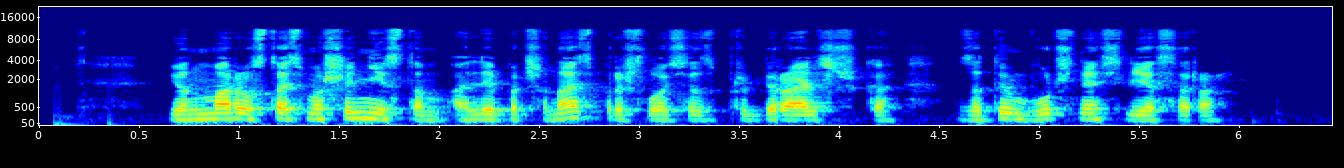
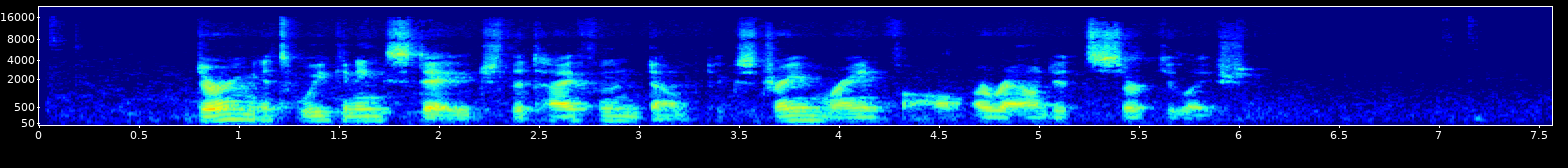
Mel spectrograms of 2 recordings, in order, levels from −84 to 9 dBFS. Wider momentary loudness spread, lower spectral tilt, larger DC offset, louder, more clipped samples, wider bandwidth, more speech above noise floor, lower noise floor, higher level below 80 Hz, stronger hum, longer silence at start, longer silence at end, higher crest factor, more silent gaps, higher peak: about the same, 14 LU vs 13 LU; first, -5 dB/octave vs -3 dB/octave; neither; first, -28 LUFS vs -32 LUFS; neither; second, 11.5 kHz vs 16.5 kHz; about the same, 32 dB vs 34 dB; second, -59 dBFS vs -67 dBFS; first, -66 dBFS vs -74 dBFS; neither; first, 0.65 s vs 0.05 s; second, 0.55 s vs 1.5 s; about the same, 20 dB vs 24 dB; neither; first, -8 dBFS vs -12 dBFS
